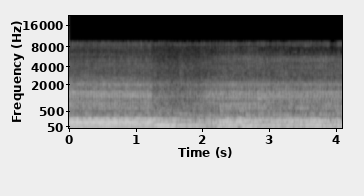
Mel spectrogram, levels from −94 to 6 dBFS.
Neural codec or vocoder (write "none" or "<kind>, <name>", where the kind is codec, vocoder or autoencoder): vocoder, WaveNeXt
